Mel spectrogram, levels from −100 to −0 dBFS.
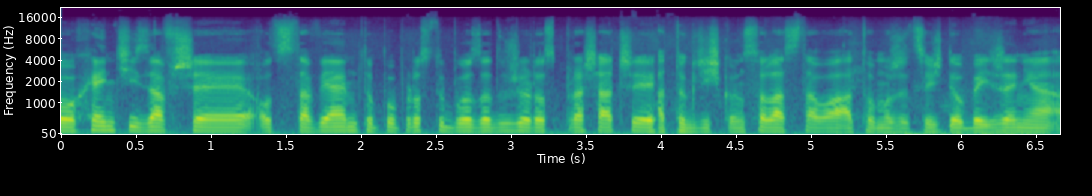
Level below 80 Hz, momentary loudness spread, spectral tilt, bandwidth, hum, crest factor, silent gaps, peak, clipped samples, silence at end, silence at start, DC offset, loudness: -42 dBFS; 6 LU; -4.5 dB/octave; 15.5 kHz; none; 16 dB; none; -2 dBFS; under 0.1%; 0 s; 0 s; under 0.1%; -19 LUFS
